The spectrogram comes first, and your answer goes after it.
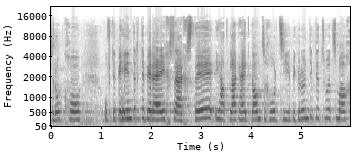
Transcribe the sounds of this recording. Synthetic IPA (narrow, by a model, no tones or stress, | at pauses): ɾʊkχoː | ʔʊfd̥əbehɪndəɾətəbeɾæɪχsæχsd̥eːɪhɑt̪klæɡəhɛɪtɡ̥ɑnt͡səχʊɾt͡siəb̥eɡ̥ɾʏndɪɡ̥̚d̥ət͡suət͡smɑχə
